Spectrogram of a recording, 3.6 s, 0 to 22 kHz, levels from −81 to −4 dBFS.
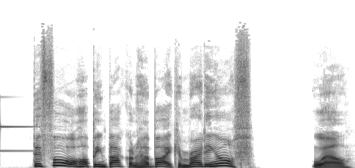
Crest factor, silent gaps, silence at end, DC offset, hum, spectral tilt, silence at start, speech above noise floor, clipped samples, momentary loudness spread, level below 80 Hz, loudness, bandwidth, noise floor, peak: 14 dB; none; 0.05 s; under 0.1%; none; -5.5 dB/octave; 0 s; 71 dB; under 0.1%; 7 LU; -60 dBFS; -16 LUFS; 19 kHz; -86 dBFS; -2 dBFS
